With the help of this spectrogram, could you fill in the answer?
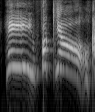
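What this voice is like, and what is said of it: Put-on American accent. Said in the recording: “I used to have an American accent back then”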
